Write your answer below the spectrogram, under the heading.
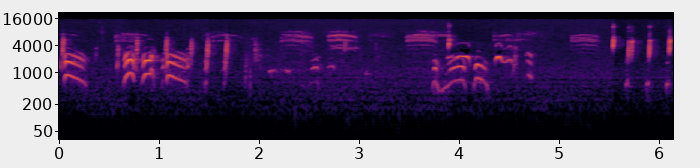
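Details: California quail giving a busy run of arched, down-curving harmonic notes, some in quick series, mixed with thin high chirps and short clicks from other birds nearby.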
